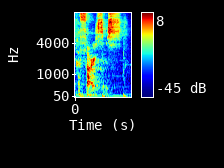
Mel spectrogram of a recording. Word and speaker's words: catharsis: thesis or thesis and the last example of the word with the voiceless th sound is catharsis catharsis catharsis is a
